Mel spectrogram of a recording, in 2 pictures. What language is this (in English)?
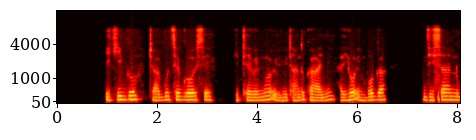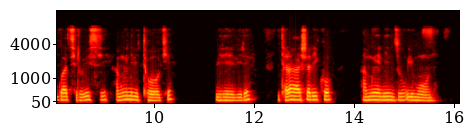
Rundi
